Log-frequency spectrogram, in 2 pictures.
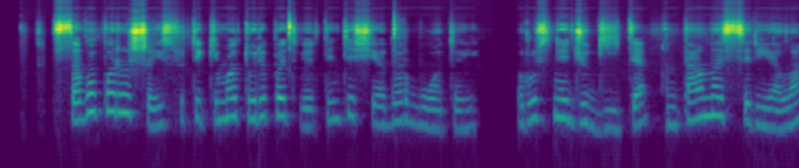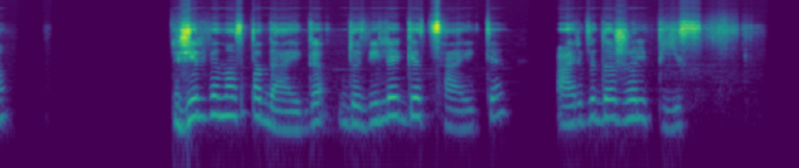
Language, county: Lithuanian, Vilnius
